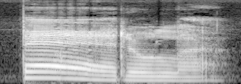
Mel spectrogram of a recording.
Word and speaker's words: pérola: Por exemplo, pérola. Qual que é a sílaba forte nessa palavra? É o pé.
